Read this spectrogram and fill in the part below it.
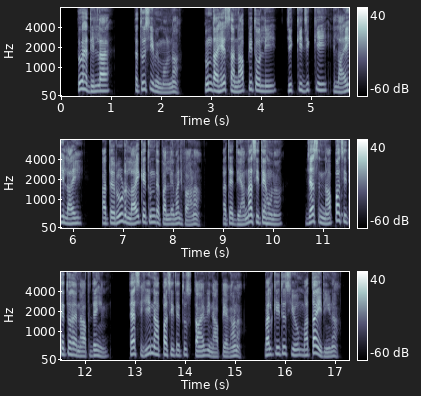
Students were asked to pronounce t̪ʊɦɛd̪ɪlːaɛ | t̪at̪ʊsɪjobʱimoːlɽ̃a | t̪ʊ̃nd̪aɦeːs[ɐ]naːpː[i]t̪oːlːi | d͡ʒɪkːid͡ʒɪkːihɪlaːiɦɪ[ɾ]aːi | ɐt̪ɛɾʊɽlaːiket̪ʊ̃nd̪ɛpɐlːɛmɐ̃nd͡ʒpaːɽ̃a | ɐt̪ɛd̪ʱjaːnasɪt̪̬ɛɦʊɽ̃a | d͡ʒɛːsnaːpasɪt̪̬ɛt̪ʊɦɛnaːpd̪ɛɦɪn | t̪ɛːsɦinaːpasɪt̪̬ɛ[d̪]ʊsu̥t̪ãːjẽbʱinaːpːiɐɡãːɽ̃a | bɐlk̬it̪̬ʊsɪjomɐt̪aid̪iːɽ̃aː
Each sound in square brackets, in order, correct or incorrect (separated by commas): incorrect, correct, incorrect, incorrect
